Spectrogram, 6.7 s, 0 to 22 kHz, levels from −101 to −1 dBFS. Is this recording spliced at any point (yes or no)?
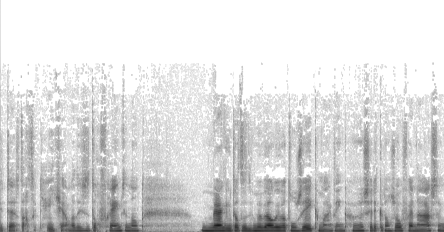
no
